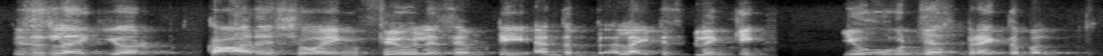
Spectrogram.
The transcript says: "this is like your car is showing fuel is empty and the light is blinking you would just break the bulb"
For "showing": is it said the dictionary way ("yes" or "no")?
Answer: yes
